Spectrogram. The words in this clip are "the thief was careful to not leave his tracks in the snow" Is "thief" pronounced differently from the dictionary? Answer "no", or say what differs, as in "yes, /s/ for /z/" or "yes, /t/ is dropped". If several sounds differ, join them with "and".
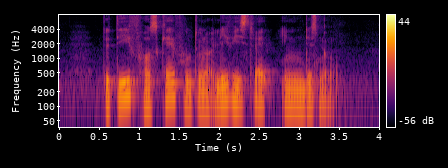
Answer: yes, /t/ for /θ/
